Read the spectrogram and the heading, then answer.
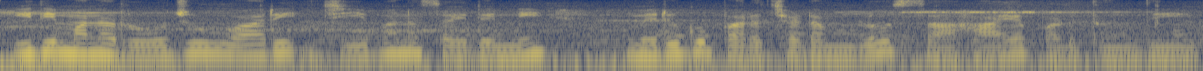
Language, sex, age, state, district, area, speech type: Telugu, female, 18-30, Andhra Pradesh, Nellore, rural, spontaneous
